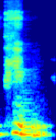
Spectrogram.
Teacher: for a native speaker when they say the word pin they would you know produce it with a little bit of aspiration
